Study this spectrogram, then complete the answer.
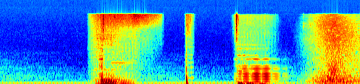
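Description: Menu clicks sound sharply a few times.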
